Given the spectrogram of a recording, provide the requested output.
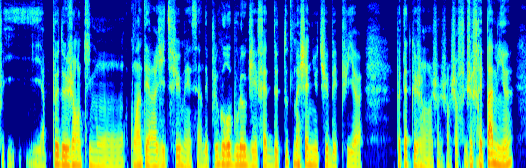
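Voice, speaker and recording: At a moderate pace and with fairly even intonation, the voice comes through dry and close with no echo, in a very clean recording with a silent background. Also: man, fairly low pitch for a man. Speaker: YouTube storyteller and composer. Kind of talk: interview. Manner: halting.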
